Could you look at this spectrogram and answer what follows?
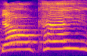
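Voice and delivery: put-on high, loud alarmed call to the kids; worried mama checking on her crying kids; alarmed mother. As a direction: call out in sudden worry. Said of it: "you know, I'm like".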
